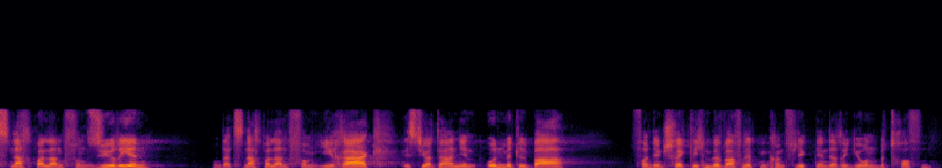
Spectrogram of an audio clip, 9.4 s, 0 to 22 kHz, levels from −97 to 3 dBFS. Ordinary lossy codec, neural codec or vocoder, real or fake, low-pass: none; codec, 16 kHz, 2 kbps, FunCodec, trained on Chinese and English, 25 frames a second; fake; none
